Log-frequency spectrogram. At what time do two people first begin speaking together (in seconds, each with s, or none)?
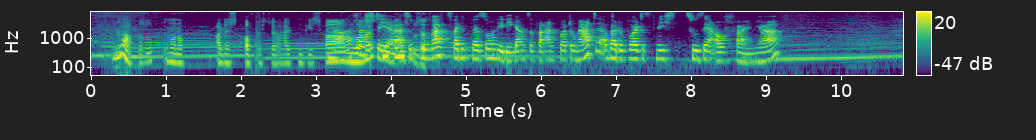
3.1 s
